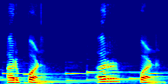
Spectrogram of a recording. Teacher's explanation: र चा उच्चार पहिले आणि अर्धा म्हणजेच हलंत करायचा आणि [संगीत] प चा उच्चार नंतर आणि पूर्ण करायचा उदाहरणार्थ अर्पण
